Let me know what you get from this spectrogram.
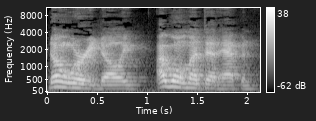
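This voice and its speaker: A man's voice: on the high side, fairly quick, bright, forceful tone, reverberant. A man playing an earnest, dashing cowboy hero in a comedy western radio play, gallant in manner.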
